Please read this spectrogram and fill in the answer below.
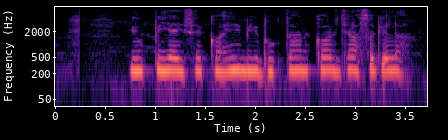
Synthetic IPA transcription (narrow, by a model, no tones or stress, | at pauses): jupiajsekʌɦĩbʱibʱuɡt̪ankʌɾd͡ʒasəkela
